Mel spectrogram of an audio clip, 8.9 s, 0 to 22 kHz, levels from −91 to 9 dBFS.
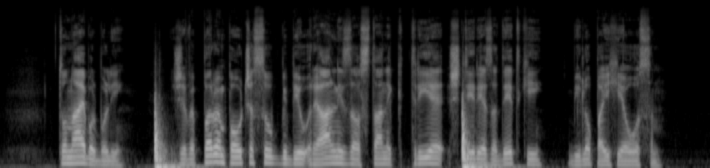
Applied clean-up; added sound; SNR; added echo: none; Knock; -1 dB; none.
